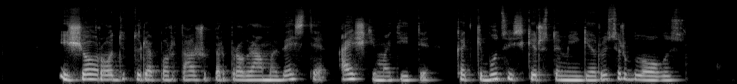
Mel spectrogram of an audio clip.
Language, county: Lithuanian, Vilnius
